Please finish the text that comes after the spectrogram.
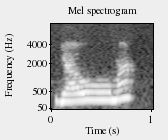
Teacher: meme is carrying fatha on top, so we only have to prolong it for 1 second.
